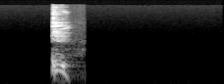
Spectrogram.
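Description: A person clears their throat once, a short rasp with a falling pitch about half a second in, cut off abruptly.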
